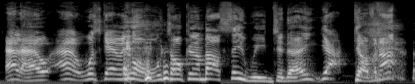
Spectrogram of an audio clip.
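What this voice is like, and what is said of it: Put-on British accent. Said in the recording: “gives me an excuse to talk in a British accent.”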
